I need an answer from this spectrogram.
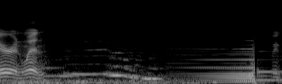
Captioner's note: whale bellows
